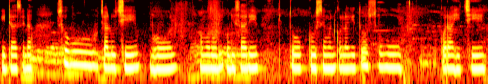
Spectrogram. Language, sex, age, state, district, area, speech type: Odia, female, 18-30, Odisha, Nuapada, urban, spontaneous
